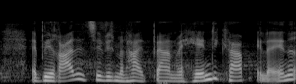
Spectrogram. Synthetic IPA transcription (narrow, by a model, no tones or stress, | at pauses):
æɐb̥eʁad̥ð̩ˠt͡sʰe̝lʋe̝smænɦɑ̈e̝d̥b̥ɶɐ̰nmeɦænd̥ikʰɑ̈b̥elʔɐ̰ʔænð̩ˠ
